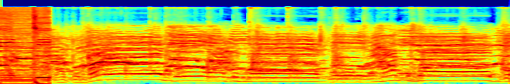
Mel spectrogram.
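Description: Recorded pop music with a heavy beat cuts off about half a second in; then a group of children sing together, with hand clapping.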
